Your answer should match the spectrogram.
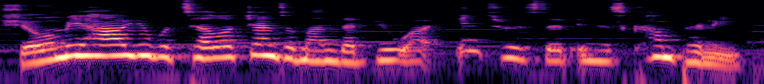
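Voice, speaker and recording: A woman's voice: fairly high pitch, animated, brisk, darkish tone, breathy edge, faint music behind. A woman playing a middle-aged countess mother in a storybook reading, genteel and fond, with a drily teasing manner. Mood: instructive.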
